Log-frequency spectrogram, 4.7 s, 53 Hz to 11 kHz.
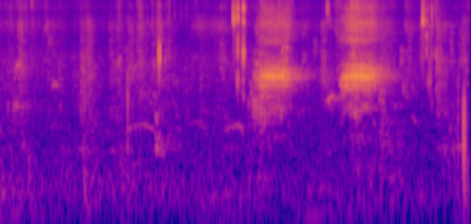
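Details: Young red golden pheasants of the 2024 breed, kept in aviculture: two loud, harsh, drawn-out calls spaced about a second apart, preceded by soft scattered clicks and rustling.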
